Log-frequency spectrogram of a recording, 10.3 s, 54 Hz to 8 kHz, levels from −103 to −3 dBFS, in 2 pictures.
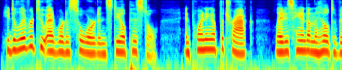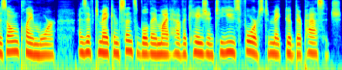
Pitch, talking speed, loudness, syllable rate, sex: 195 Hz, 245 wpm, -21 LUFS, 6.3 syllables/s, female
